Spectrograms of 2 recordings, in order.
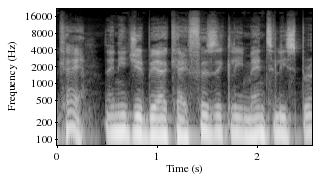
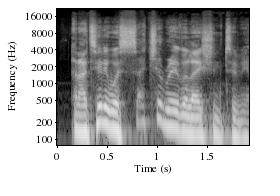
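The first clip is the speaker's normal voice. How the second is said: plain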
